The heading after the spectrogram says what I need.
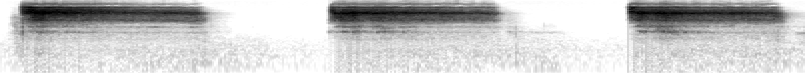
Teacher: And then for the S, we are going to pull the tongue down and let the air just keep moving out. So we're going to have that quick T, T, and then keep the air moving out for that S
